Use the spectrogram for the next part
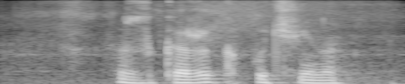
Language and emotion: Russian, neutral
